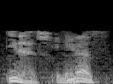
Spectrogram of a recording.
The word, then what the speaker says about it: Inez: I don't know, how do you pronounce that? Inez? – Inez. – Inez. Okay.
